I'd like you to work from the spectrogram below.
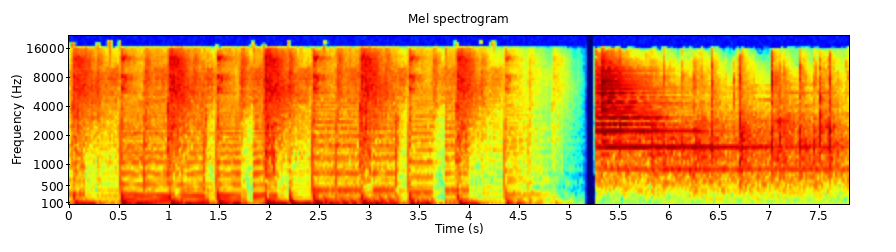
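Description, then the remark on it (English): A stock exchange opening bell on Wall Street rings loudly and rapidly for about five seconds, then cuts off as a crowd breaks into steady applause and cheering. “That was the opening bell on Wall Street.”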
